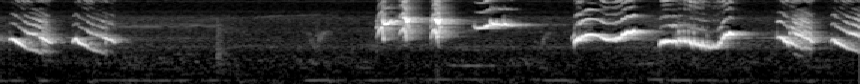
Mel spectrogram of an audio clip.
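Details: Oriental magpie-robin delivering a song said to make rival magpie-robins lose courage: two short slurred whistles, a pause, then a dense run of high sharp notes and long wavering warbled whistles, with a faint steady hum beneath.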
